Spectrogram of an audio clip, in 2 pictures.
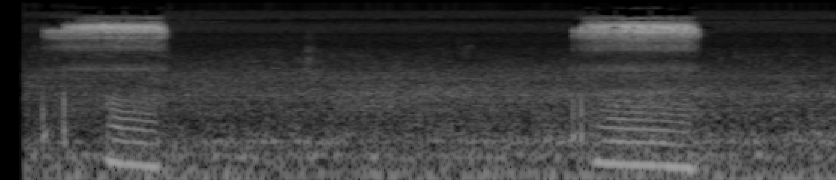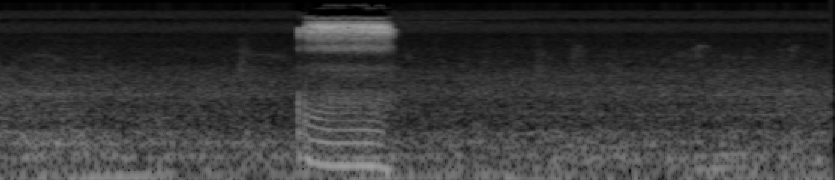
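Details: Mochiko, a six-month-old red female Shiba Inu puppy from Niigata, asleep and snoring: three soft nasal snores with a faint whistling edge, each about half a second long, spaced roughly every four seconds over a steady low room hum.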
